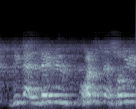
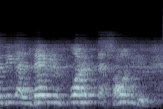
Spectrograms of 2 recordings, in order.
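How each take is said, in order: First: Louder repeated proclamation; repeating the declaration. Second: Louder declaration; declaring scripture. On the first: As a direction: echo it with conviction. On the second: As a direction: proclaim it boldly. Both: Shown as a demonstration. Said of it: "La palabra dice".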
